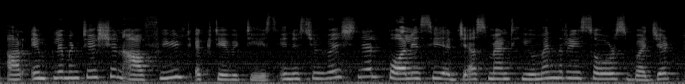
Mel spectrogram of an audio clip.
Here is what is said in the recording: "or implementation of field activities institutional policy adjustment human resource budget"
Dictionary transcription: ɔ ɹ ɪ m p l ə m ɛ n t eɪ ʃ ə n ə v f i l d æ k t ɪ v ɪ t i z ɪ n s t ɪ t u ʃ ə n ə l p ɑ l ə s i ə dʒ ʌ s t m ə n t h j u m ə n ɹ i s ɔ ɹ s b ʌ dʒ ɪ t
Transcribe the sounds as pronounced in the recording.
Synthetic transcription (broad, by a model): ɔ ɹ ɪ m p l ə m ɛ n t eɪ ʃ ə n ə v f i l d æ k t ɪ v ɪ t i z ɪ n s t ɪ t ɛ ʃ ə n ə l p ɑ l ə s i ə dʒ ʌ s m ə n t h j u m ə n ɹ i s ɔ ɹ s b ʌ dʒ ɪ t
